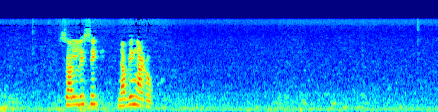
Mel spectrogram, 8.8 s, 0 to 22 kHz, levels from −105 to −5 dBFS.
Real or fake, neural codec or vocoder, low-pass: real; none; 10.8 kHz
